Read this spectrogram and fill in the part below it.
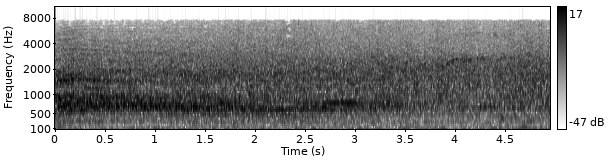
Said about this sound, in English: And as you can hear, we have a very quiet, subdued Hastings audience ready to cheer us on our way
